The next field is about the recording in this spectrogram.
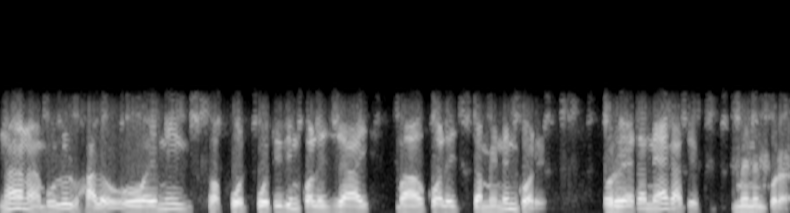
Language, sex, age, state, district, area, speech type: Bengali, male, 30-45, West Bengal, North 24 Parganas, urban, conversation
